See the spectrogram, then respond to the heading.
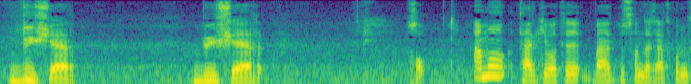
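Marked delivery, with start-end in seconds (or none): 0.1-2.5 بیشر with long rounded ü and "sh"; model reading. Shown as a demonstration. Teacher repeats the example for learners, بیشر with rounded ü. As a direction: model بیشر as a separate, clear word.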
